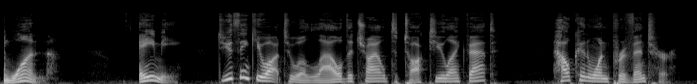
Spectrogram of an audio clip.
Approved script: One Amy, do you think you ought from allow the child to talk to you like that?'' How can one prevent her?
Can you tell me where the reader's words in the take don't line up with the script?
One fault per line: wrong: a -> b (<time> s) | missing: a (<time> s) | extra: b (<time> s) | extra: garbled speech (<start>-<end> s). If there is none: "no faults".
wrong: from -> to (2.9 s)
